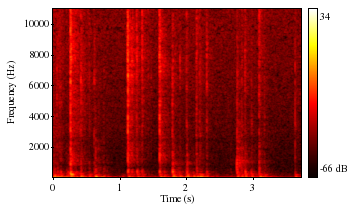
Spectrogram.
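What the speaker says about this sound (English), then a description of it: "You get to hear me type on my fresh new MacBook Pro keys." Keys on a new MacBook Pro keyboard are typed on in quick, uneven bursts of light clicks with short pauses between them, close and fairly quiet, with no talking over them.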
